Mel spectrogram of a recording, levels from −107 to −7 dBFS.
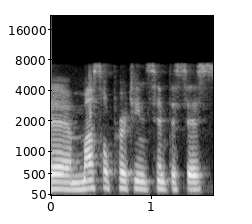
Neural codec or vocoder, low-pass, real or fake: none; 7.2 kHz; real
